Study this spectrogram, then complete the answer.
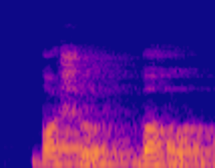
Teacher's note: স স্থানে হ উচ্চারণ হয়, বস, বহ, এরকম।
